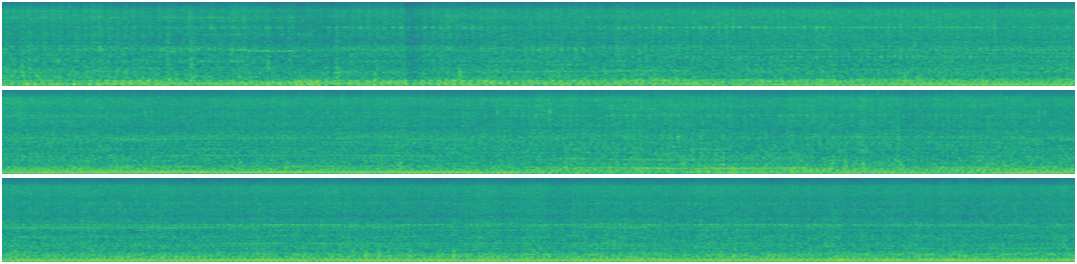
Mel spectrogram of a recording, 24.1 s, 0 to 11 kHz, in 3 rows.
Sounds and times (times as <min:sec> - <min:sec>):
Vehicle: 0:00.0 - 0:24.1.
